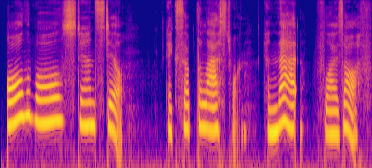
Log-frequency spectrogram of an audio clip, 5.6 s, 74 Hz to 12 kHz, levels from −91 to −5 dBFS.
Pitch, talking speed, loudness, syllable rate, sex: 265 Hz, 140 wpm, -17 LUFS, 3.4 syllables/s, female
